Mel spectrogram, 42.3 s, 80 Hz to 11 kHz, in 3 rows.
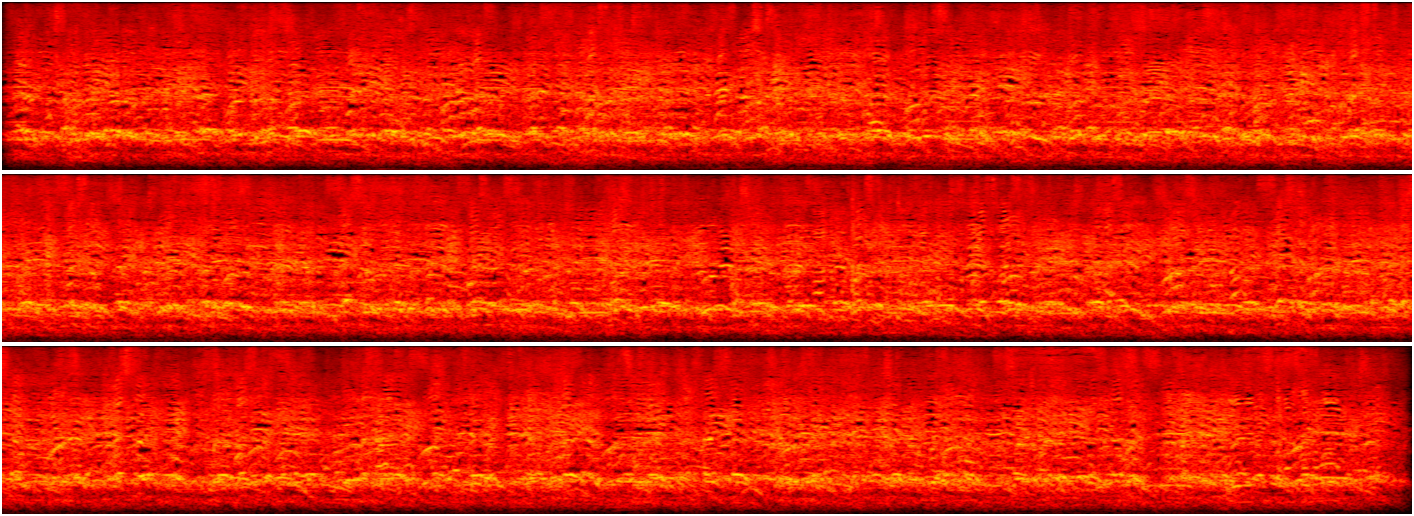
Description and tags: MVI 5950 PH Sabong
Recording of sabongan (place wher rooster fights take place in Philippines).
Here, you can hear men shouting to bet on their favourite rooster just before the fight will start.
Please note that this audio file is extracted from a video kindly recorded in February 2018 by Dominique LUCE, who is a photographer.
Fade in/out applied in Audacity.
men, field-recording, betting, bets, rooster-fight, ambience, sabong, voices, shouting, sabongan, Philippines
